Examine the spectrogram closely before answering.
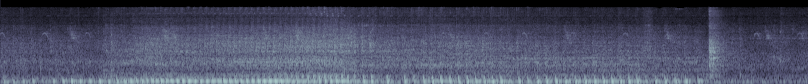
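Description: A motor vehicle's engine running as it passes, growing loudest about three seconds in and fading away near the end.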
